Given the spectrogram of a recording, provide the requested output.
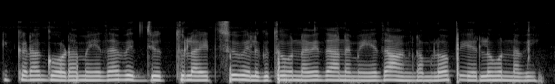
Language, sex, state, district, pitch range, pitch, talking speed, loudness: Telugu, female, Telangana, Hyderabad, 190-205 Hz, 195 Hz, 120 wpm, -18 LUFS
